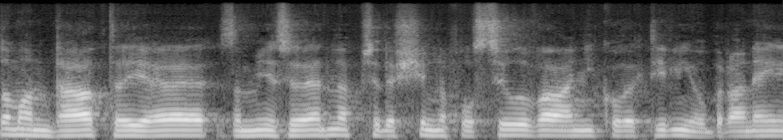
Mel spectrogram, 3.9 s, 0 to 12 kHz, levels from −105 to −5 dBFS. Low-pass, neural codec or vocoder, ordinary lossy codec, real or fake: 10.8 kHz; codec, 16 kHz in and 24 kHz out, 0.8 kbps, FocalCodec, streaming, 65536 codes; MP3, 96 kbps; fake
